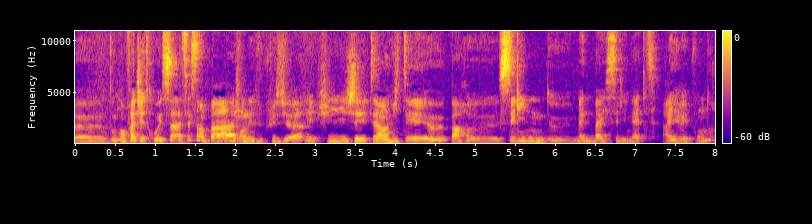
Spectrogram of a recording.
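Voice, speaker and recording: A woman speaks at a fairly slow pace with lively intonation and a dark, mellow tone. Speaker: sewing vlogger. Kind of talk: casual Q&A monologue. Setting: at home alone. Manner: hesitant, many fillers.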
